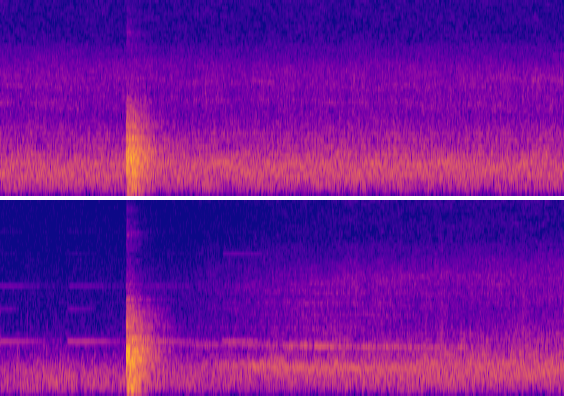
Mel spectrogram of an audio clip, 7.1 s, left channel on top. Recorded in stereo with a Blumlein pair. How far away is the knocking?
About 0.9 m.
